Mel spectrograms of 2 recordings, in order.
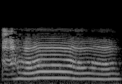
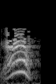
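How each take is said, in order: First: It is a held-back, restrained sound. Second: It is a loud, startled cry.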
